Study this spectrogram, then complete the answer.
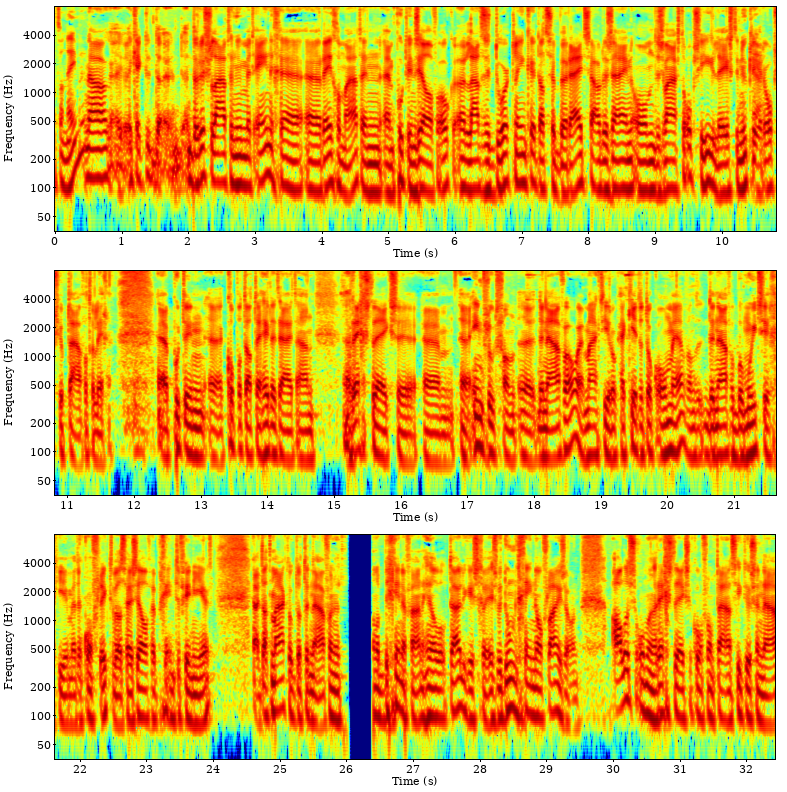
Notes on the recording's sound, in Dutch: Live vanuit de SkyLounge van het Double Tree by Hilton Hotel in Amsterdam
